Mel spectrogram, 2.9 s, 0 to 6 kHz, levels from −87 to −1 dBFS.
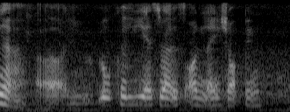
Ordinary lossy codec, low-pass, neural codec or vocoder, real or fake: none; 5.4 kHz; codec, 16 kHz in and 24 kHz out, 2.2 kbps, FireRedTTS-2 codec; fake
